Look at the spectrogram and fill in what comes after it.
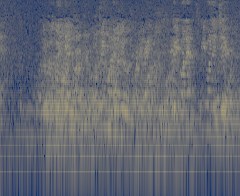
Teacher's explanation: People don't say want to. They say wanna, okay? Unless it's stressed.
